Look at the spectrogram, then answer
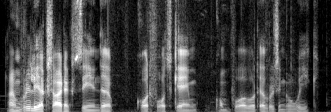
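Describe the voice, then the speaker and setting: Over music in the background, a man speaks fairly slowly at a fairly low pitch. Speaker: gaming livestreamer. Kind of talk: casual livestream chat. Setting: live stream with music playing.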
